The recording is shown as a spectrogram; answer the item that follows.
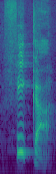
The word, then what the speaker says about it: fika: all about fika fika the swedish pronunciation is fika is a concept in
